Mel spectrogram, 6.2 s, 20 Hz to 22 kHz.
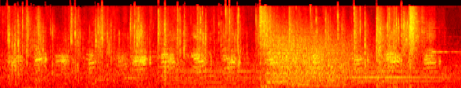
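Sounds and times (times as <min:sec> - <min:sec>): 
chorus of quacking ducks: 0:00.0 - 0:06.1
honking calls: 0:00.0 - 0:06.1
shotgun blasts fired at ducks: 0:03.4 - 0:05.8.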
